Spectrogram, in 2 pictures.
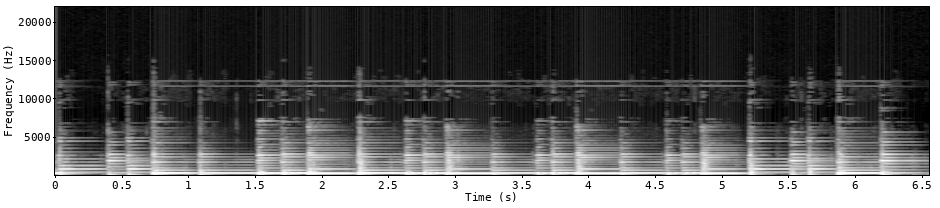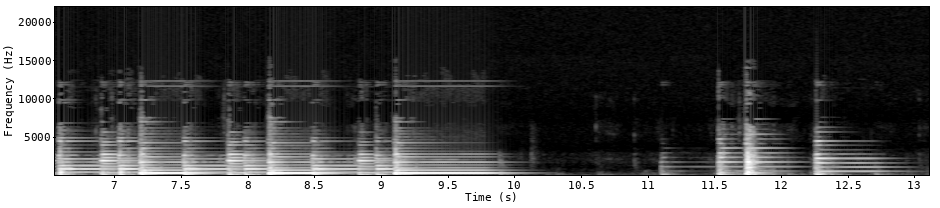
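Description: Electric keyboard playing a quick tune of struck, decaying notes that keeps returning to two neighbouring notes in the middle register. The tune stops about ten seconds in, and two or three single notes follow near the end.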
